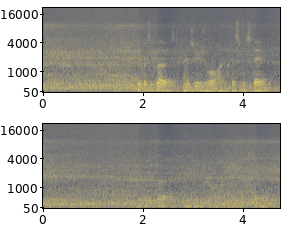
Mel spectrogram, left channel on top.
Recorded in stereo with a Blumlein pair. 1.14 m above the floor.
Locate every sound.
1.9 s a man speaking: 55° left, 3 m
